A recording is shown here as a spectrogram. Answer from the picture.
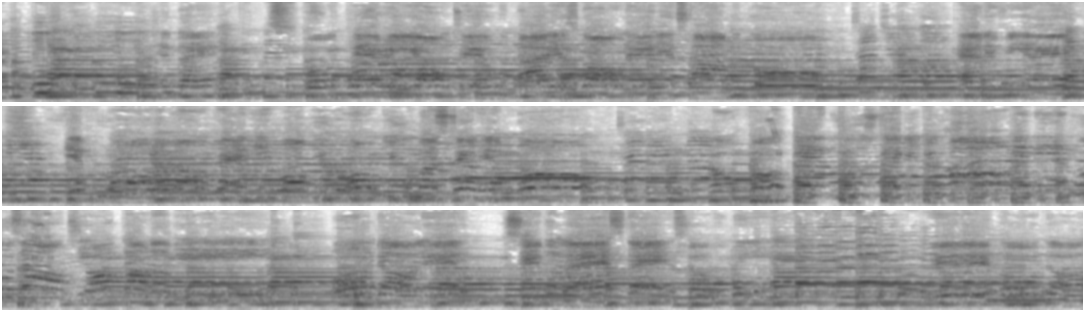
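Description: Old-time string band playing live: fiddle, acoustic guitar and banjo together in a steady, continuous passage.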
